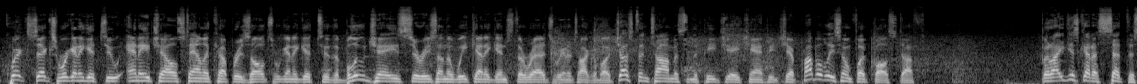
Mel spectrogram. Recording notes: Live from the Centennial Cup in Estevan, SK! We are LIVE from the city of Estevan, Saskatchewan for the 2022 Centennial Cup Junior Hockey Championship for the CJHL.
